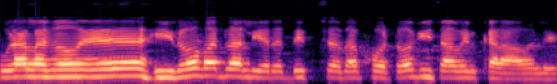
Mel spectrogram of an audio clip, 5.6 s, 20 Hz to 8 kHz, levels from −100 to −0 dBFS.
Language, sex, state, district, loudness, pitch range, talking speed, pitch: Magahi, male, Bihar, Lakhisarai, -14 LUFS, 180-205 Hz, 160 wpm, 195 Hz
